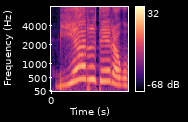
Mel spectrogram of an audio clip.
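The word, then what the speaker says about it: Millardet: 그리고 이제 그 밑에 이제 미아르데라고 부릅니다. 이게 이제 영어로 표기되어 있지만 이게 프랑스 식물학자에서 발음을 미아르데라고 합니다만, 어쨌든 이분도 이제 표도나무가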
